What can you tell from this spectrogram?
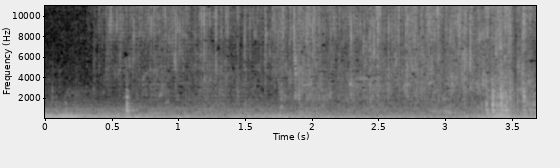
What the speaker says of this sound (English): And just going to water that in.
